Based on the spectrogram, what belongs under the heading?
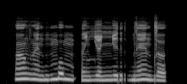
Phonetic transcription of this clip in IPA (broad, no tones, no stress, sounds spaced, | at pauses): ə̃ v ẽ d m o m ʔ ə̃ ʎ ɑ ɲ i r d ẽ d ə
